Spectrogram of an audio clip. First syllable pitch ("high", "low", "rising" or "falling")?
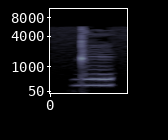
high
